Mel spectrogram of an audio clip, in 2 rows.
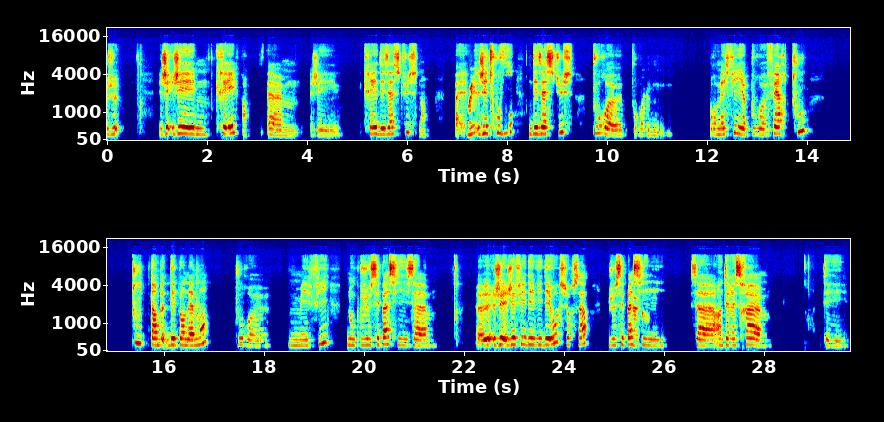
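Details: Young woman with aphasia after a stroke at age 22 that severely affected speech and grammar, with ongoing word-finding difficulty; aphasia after stroke.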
